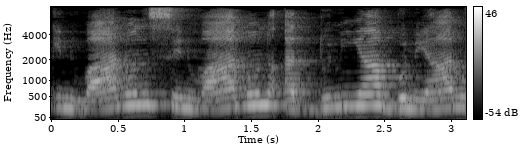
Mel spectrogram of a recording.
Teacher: ان میں نون ساکن کا واو یا میں ادغام نہیں ہوگا، بلکہ یہاں پہ ہم اظہار کریں گے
